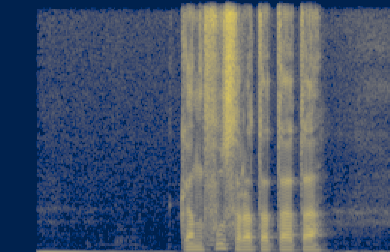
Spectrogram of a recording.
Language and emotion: Russian, neutral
